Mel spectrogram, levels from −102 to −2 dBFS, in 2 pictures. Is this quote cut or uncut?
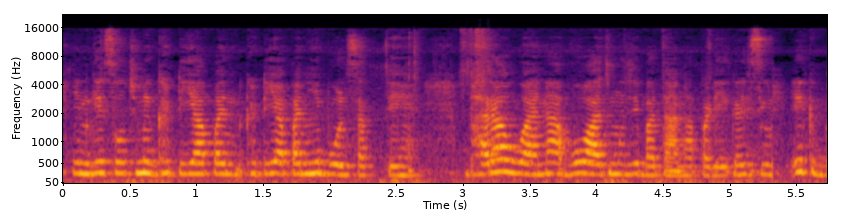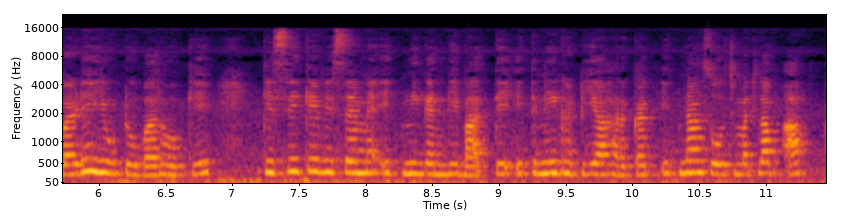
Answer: cut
